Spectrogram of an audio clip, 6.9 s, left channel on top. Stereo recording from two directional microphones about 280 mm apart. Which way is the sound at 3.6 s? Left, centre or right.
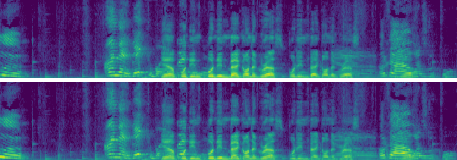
Centre.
